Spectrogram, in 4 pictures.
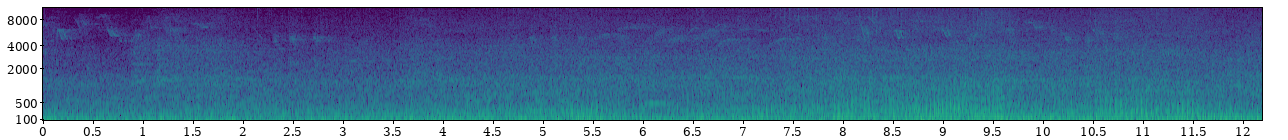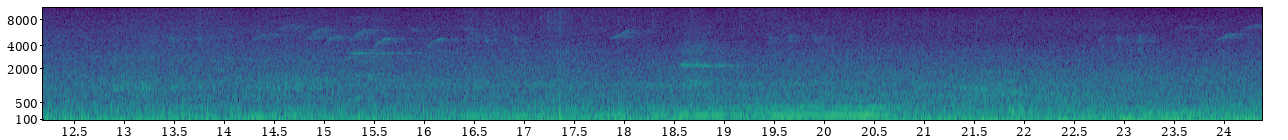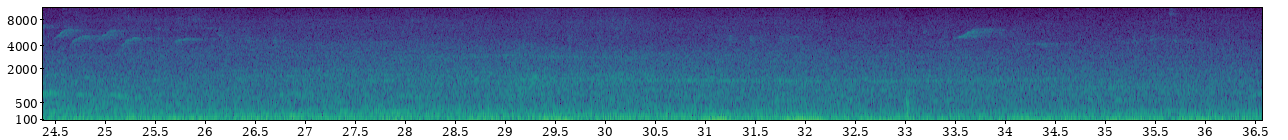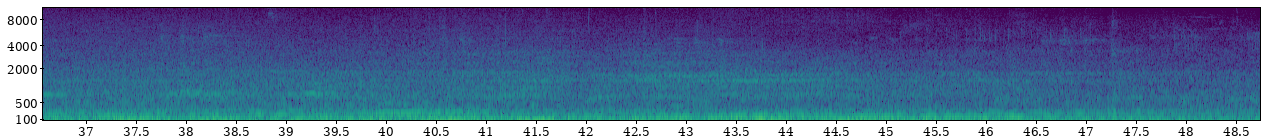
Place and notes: Captação feita em uma manha pouco movimentada na Praca da Matriz, zona comercial da cidade de Cruz Das Almas-Bahia. Aparelho utilizado um PCM DR 40.
Bahia, Brazil, 2 March 2014, 09:00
